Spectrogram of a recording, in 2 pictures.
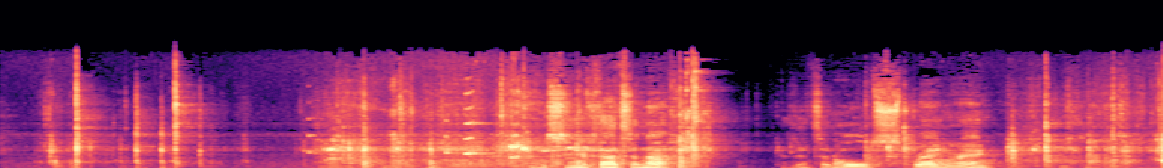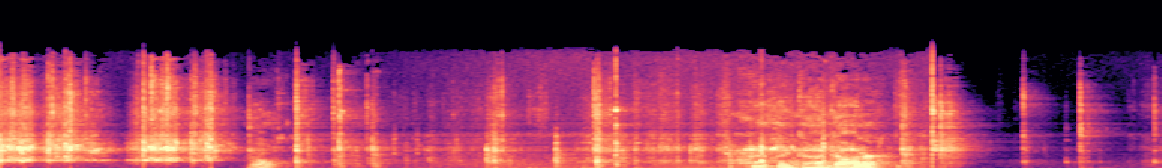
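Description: A metal tool clicks and scrapes against a plastic part.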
